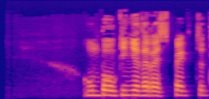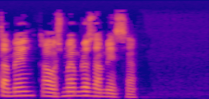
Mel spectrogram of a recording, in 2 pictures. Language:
Galician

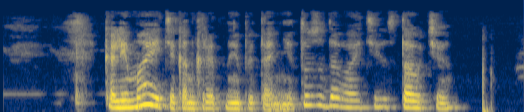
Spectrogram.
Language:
Belarusian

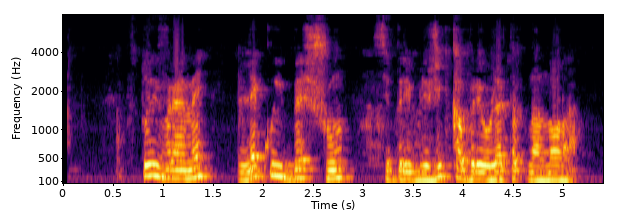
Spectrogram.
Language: Bulgarian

